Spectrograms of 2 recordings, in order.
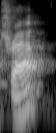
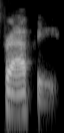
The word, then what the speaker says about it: Trappe: yeah there's so I I've gotta correct you on my name too it's trappy I was it's totally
